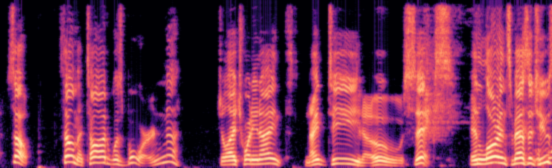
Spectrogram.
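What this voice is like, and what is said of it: Game show announcer voice. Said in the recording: “suddenly turn on that voice ... That's the game show voice. That's how you announce when people are born.”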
